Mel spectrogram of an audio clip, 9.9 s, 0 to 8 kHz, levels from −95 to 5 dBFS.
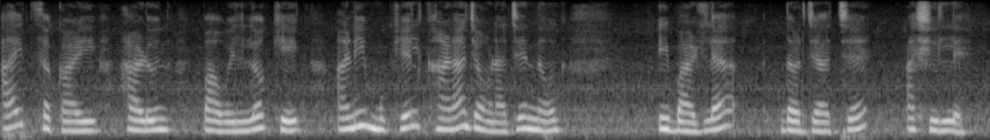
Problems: background sounds at intervals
